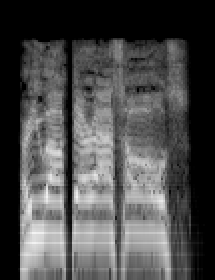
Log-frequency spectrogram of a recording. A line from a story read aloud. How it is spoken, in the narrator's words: Lionel shouted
